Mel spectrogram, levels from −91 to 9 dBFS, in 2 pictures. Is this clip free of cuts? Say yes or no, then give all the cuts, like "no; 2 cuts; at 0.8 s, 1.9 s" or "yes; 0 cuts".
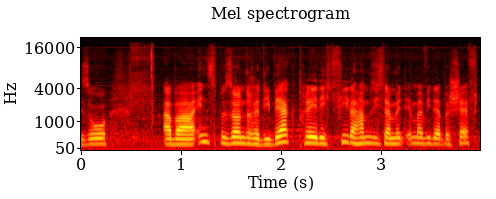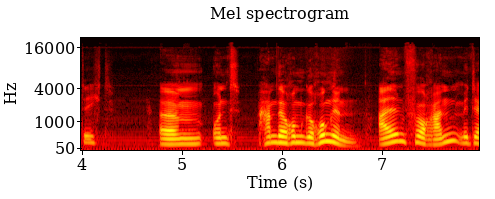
no; 1 cut; at 4.6 s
